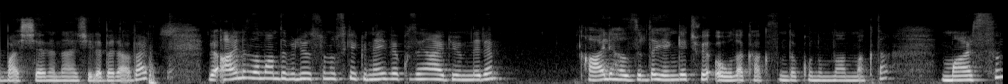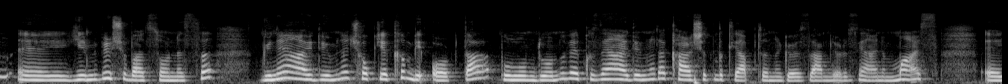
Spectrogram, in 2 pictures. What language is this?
Turkish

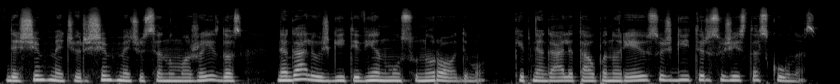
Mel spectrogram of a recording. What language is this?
Lithuanian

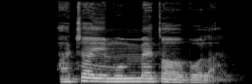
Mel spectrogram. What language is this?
Igbo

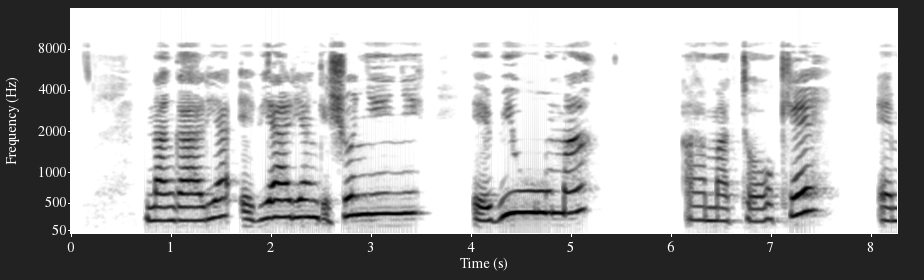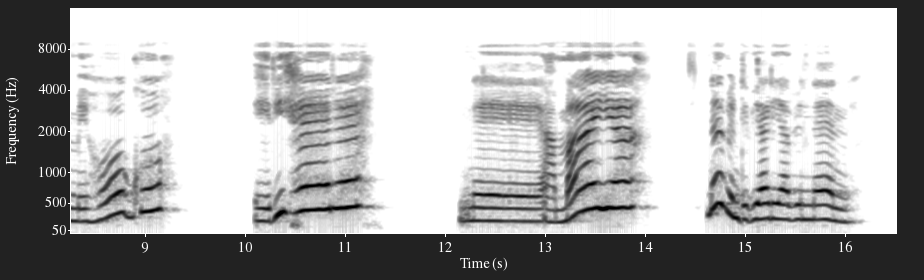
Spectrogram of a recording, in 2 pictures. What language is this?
Konzo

